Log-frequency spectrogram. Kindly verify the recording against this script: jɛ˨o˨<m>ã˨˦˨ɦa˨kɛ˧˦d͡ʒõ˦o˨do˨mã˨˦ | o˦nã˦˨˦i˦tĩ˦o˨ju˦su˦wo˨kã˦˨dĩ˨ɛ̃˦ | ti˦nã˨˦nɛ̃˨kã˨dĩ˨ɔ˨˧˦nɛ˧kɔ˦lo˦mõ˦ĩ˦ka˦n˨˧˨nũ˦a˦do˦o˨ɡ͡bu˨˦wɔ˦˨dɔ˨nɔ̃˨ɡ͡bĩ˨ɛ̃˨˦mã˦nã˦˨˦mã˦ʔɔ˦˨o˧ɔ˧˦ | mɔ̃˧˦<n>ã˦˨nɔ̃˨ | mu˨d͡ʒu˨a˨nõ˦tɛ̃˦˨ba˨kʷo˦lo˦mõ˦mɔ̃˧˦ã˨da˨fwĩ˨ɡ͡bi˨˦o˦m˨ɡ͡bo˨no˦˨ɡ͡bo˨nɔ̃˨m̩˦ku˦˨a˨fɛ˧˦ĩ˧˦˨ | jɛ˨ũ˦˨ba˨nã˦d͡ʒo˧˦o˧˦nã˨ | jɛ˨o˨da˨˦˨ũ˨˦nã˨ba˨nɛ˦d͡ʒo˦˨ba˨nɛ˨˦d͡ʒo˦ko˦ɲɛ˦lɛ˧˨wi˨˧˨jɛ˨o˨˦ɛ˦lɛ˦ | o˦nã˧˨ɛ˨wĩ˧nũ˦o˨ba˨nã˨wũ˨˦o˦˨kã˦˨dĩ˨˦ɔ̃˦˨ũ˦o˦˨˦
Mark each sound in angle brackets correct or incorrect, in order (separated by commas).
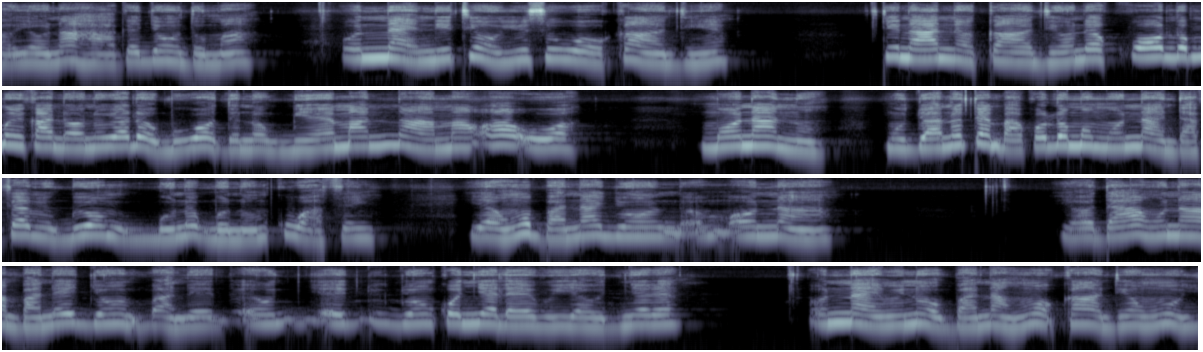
incorrect, correct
